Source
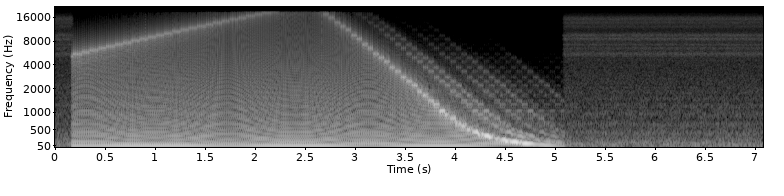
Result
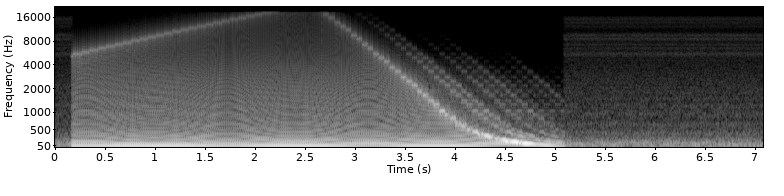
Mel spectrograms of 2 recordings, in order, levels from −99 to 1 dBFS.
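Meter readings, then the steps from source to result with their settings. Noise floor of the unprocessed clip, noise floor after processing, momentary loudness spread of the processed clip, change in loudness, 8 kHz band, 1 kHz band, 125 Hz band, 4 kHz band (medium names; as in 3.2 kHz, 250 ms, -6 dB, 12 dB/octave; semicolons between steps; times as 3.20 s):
-52 dBFS, -44 dBFS, 12 LU, +7.5 dB, no reading, -2.5 dB, +9.5 dB, -5.5 dB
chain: tone controls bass +13 dB, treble -7 dB; trim -2.5 dB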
